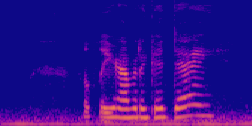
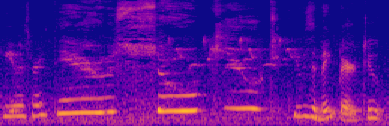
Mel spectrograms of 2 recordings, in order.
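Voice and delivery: high, louder gush, stretched at the end; excited gushing; 9 semitones higher, 4 dB louder than usual. Real, not acted. Telling viewers about the bear that came close, excited gushing. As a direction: coo with delight, voice climbing high.

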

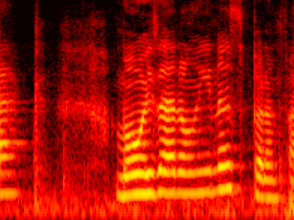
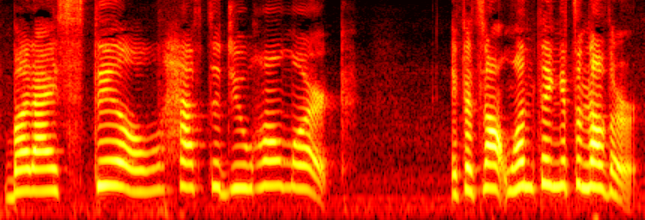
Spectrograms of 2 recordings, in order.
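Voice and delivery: exasperated; 4 semitones higher, 15 dB louder than usual. Real, not acted. Exasperated about homework.

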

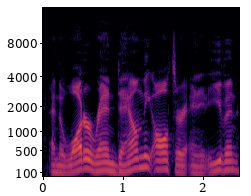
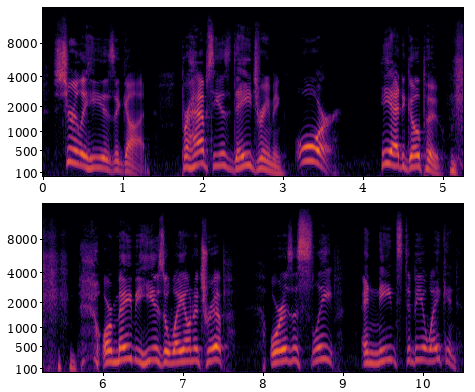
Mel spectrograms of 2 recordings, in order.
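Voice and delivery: higher, louder clowning taunt; mocking; 8 semitones higher, 3 dB louder than usual. Elijah clowning the prophets, higher and louder mockery. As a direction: ham up the ridicule, higher and louder. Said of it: "So let's read that again".

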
